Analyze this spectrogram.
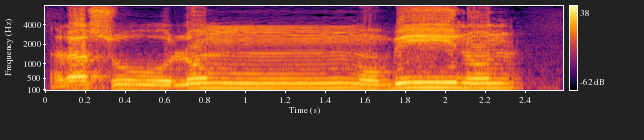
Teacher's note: تو رسول، تنوین کی جو آواز تھی جو نون ساکن کی طرح ہے، تو یہ تنوین کی آواز اب یہاں پر میم میں مل جائے گی اور تنوین کا ادغام میم میں ہوگا، اس لیے رسول مبین اس طرح نہیں پڑھیں گے، تنوین کو میم میں ملا کر پڑھیں گے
